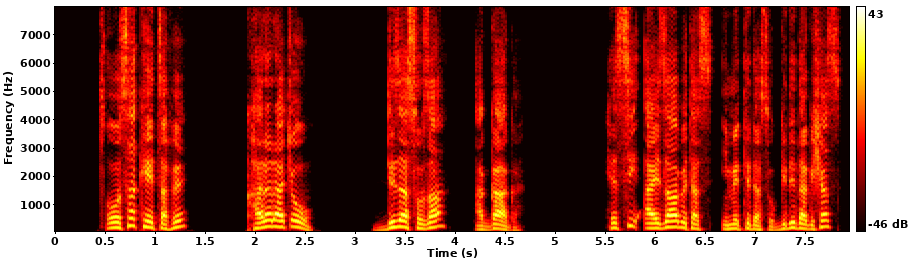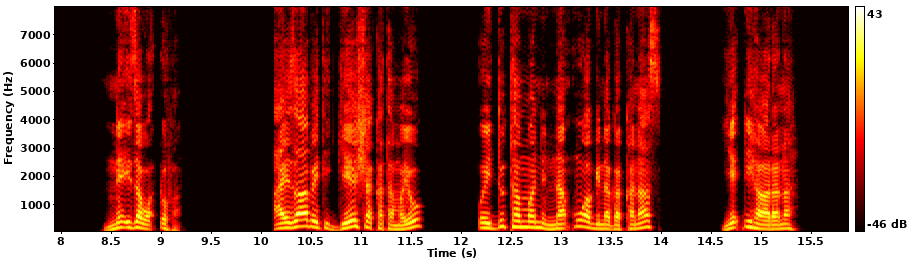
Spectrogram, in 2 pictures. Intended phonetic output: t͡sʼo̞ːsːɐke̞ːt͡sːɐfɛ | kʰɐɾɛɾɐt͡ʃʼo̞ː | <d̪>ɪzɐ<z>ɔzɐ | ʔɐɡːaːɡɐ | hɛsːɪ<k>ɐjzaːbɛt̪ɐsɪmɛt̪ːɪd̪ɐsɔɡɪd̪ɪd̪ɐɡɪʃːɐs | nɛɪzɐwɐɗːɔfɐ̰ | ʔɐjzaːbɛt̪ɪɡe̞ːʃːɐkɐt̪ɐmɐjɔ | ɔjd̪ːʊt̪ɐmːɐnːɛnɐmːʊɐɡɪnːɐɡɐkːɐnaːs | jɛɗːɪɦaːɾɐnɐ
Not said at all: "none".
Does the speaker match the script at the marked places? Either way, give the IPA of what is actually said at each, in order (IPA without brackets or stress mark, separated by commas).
d̪, s, ʔ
